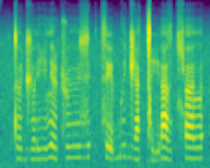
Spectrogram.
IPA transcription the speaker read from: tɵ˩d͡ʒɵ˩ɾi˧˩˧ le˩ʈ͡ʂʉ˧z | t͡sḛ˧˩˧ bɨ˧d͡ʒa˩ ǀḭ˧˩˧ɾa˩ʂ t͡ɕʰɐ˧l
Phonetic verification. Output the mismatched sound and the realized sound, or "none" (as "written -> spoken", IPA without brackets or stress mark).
ʂ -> z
